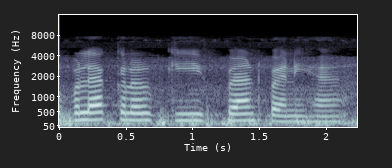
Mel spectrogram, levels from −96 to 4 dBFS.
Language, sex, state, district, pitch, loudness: Hindi, male, Uttar Pradesh, Shamli, 180 Hz, -17 LUFS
